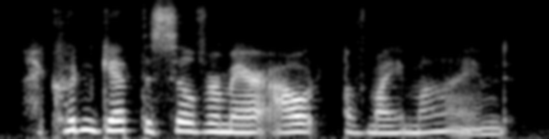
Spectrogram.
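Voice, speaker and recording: A plain, everyday voice from a woman, medium in pitch, moderate in pace, with typical pitch movement. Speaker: audiobook narrator. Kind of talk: audiobook narration, first-person story reading.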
